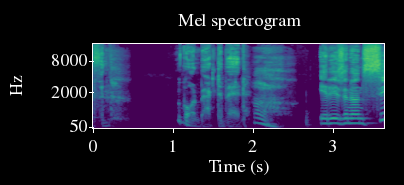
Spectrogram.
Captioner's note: sighs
